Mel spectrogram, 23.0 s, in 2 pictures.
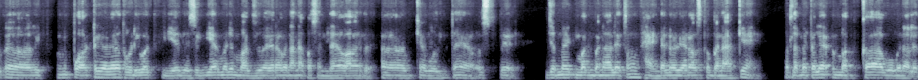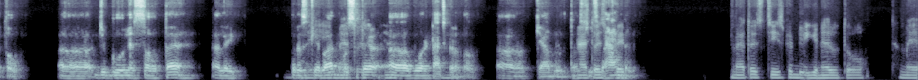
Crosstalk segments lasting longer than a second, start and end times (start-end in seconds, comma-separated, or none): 15.2-17.2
